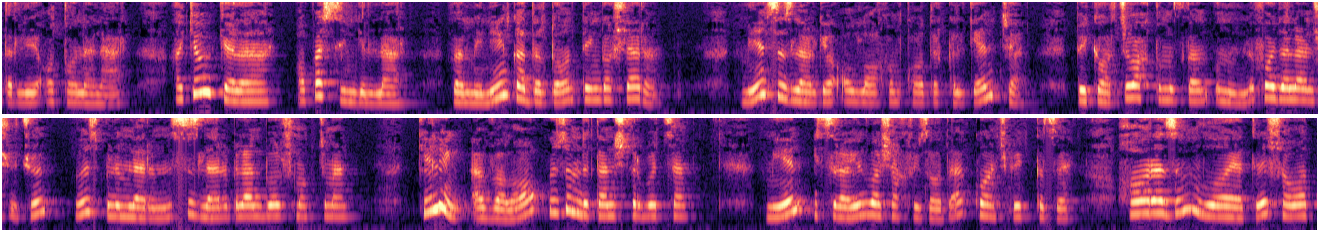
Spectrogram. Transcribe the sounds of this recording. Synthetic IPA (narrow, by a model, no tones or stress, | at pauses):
d̪ɪɾlɪʔɒt̪ʰɒnalaɾ | akʲawkʲʰalaɾ | ɒpʰasɪŋɡʲɪlːaɾ | vame̞nɪŋqʰɑd̪ɪɾd̪ɒnt̪ʰe̞ŋd̪ɒʃlaɾɪ | me̞nsɪzlaɾɡʲaʔɒlˠːɒhɪmqʰɒd̪ɪɾqʰɨlˠɡʲant͡ʃʰa | b̥e̞kʲʰɒɾt͡ʃʰɪvɑqt̪ɪmɪzd̪anʊmʊmlɪfɒjd̪alanɪʃʊt͡ʃʰʊnɵzbɪlɪmlaɾɪmnɪsɪzlaɾɪbɪlanbolˠɪʃmɒqt͡ʃʰɪman | kʲʰe̞lɪŋavːalˠɒɵzɪmd̪ɪt̪ʰanɪʃt̪ɪɾɪpot̪san | me̞nɪsɾɒɪlvaʃahɾɪzɒd̪akʰʊant͡ʃbekʲqʰɨzɪ | χɒɾazɪmvɪlˠɒjat̪ʰɪʃavɒt̪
